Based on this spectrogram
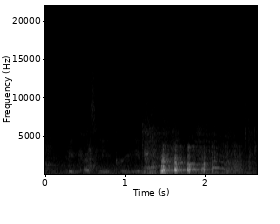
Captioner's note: laughs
